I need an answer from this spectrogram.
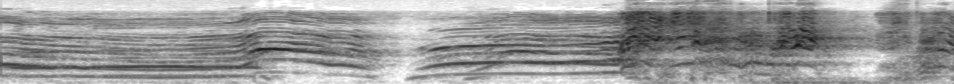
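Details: Fighting between two cats: a sustained harmonic yowl, then a rising wail that breaks into a harsh, noisy hiss-like scream near the end.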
